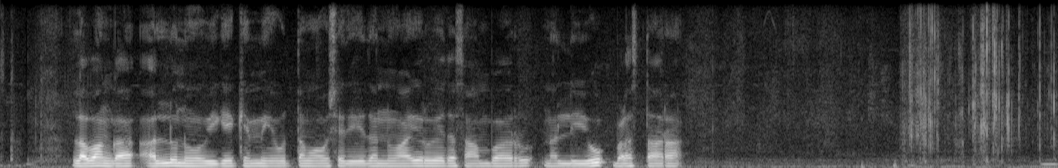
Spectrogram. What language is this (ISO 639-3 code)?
kan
